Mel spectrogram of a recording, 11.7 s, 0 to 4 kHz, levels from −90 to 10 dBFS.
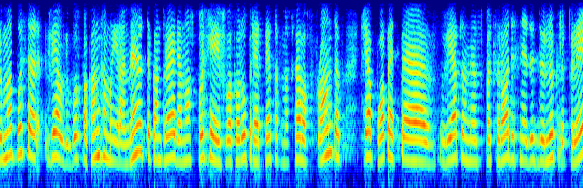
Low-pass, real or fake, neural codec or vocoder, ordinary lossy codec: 3.6 kHz; fake; codec, 16 kHz, 1 kbps, X-Codec, WavLM features, trained on Multilingual LibriSpeech; Opus, 32 kbps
